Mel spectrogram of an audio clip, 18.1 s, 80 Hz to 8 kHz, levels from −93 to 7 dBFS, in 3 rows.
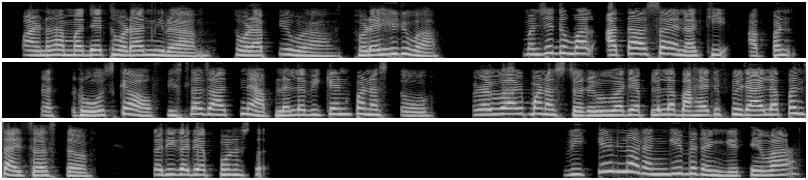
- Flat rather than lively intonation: No, average, 3.4 semitones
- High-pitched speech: Yes, very high, 250 Hz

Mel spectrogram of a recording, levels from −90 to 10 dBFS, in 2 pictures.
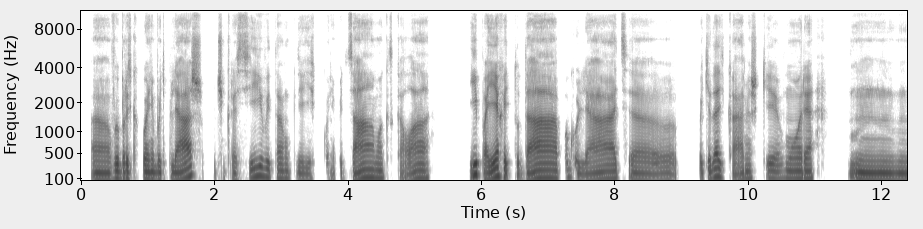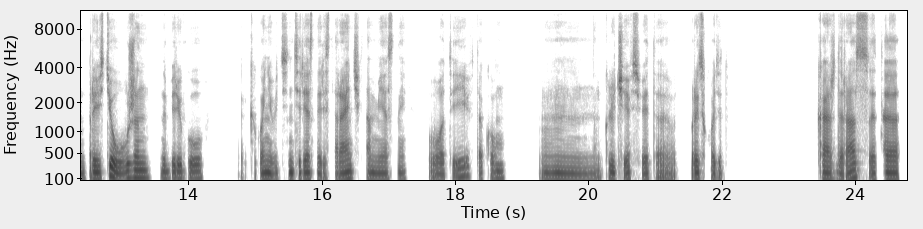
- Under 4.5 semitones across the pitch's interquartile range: Yes, average, 2.9 semitones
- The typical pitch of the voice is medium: No, very low, 95 Hz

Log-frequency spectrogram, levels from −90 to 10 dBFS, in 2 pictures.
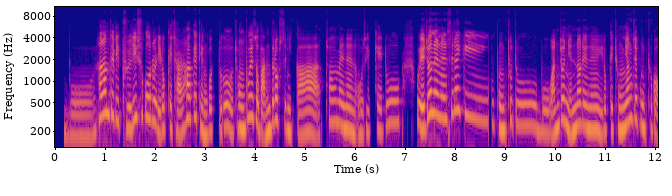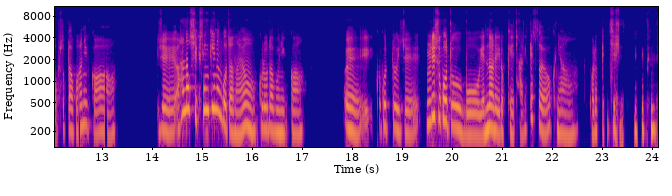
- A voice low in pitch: No, high, 220 Hz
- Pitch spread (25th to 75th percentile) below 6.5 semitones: Yes, wide, 5.6 semitones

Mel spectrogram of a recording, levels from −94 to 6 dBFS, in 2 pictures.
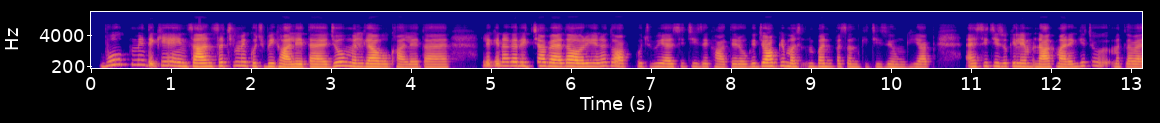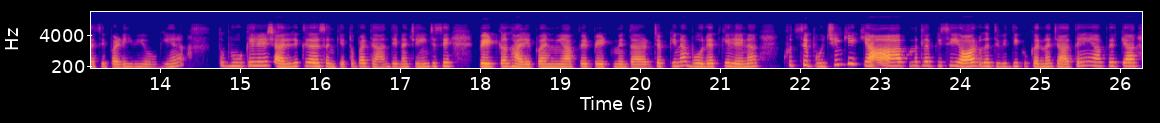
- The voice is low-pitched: No, high, 215 Hz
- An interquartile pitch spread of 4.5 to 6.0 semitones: No, average, 3.7 semitones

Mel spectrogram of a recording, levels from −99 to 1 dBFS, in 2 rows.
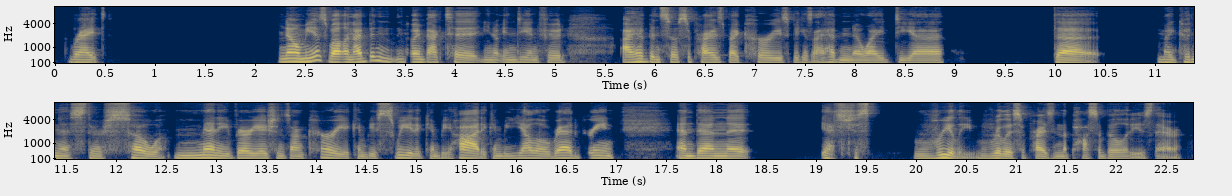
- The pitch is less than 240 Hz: Yes, low, 135 Hz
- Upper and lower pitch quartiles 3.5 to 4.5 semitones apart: No, narrow, 2.5 semitones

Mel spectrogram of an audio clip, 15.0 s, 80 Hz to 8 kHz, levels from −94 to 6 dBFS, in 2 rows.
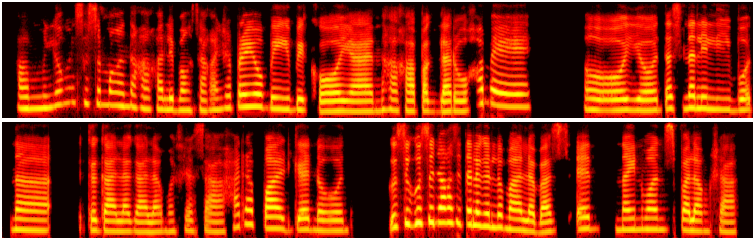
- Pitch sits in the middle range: No, high, 235 Hz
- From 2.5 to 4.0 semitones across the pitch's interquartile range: No, average, 4.5 semitones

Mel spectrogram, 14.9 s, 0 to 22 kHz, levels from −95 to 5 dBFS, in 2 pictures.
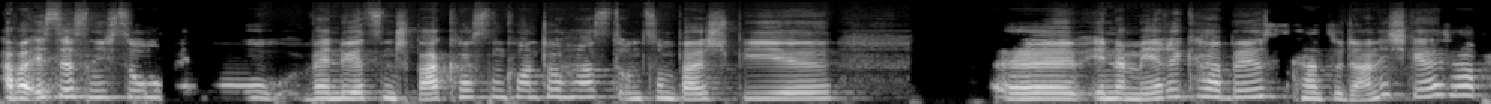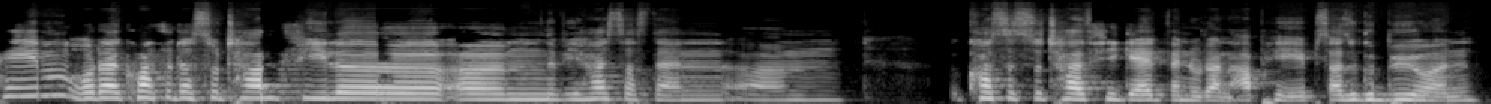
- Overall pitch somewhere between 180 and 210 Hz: No, high, 225 Hz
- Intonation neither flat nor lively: Yes, average, 3.4 semitones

